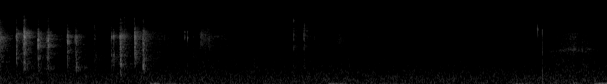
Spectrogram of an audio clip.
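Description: Faint computer keyboard typing: a quick run of keystrokes in the first second and a half, then a few single clicks spaced out over the rest.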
